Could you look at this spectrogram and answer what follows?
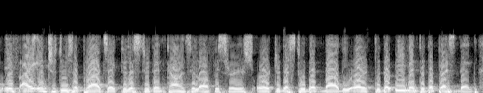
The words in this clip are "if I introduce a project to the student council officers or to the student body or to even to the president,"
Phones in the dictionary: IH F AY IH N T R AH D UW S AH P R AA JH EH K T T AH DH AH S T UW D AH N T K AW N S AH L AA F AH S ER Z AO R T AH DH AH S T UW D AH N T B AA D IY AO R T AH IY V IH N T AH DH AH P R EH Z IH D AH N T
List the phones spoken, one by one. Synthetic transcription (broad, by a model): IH F AY IH N T R AH D UW S AH P R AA JH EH K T T AH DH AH S T UW D AH N T K AW N S AH L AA F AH S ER S AO R T AH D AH S T UW D AH N T B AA D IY AO R T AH IY V IH N T AH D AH P R EH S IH D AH N T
